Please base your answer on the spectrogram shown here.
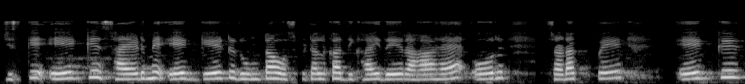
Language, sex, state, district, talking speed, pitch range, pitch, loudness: Hindi, female, Rajasthan, Jaipur, 155 wpm, 245-285 Hz, 265 Hz, -16 LUFS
